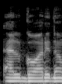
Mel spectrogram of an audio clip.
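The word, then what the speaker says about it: algorithm: एल्गोरिदम, एल्गोरिदम क्या होता है, इसका जो करेक्ट प्रोनाउंसिएशन होता है एल्गोरिदम होता है।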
